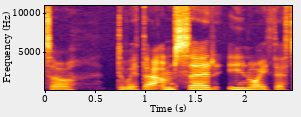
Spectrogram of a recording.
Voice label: "amser", Welsh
